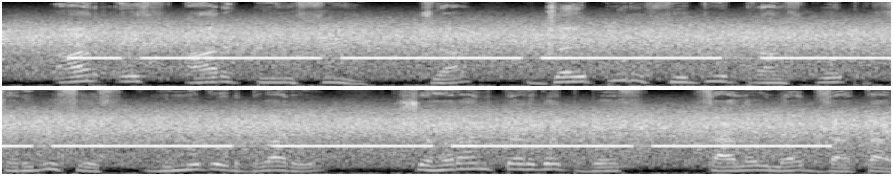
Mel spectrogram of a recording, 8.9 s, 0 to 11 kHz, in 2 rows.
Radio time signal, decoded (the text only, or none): 0 0 0 1 0 1 0 0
